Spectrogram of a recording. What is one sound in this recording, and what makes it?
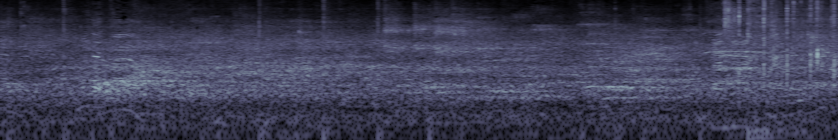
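A crowd of young people chatter and call out in a large echoing hall.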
